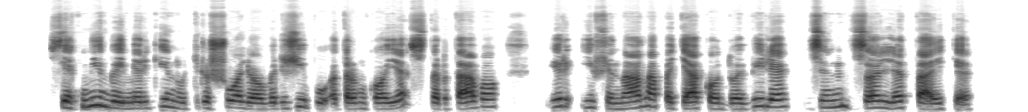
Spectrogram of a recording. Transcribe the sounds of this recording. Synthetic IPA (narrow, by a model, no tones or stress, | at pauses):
sʲeːkʲmʲɪŋɡɐɪmʲɛɾʲɡʲɪnuːt̪ʲɾʲɪʃuɔlʲoːʋɐɾʲʒʲiːbuːʔɐt̪ɾɐŋkoːjɛst̪ɐɾt̪ɑːʋoː | ɪɾiːfʲɪnɑːlˠɑːpɐt̪ʲæːkoːd̪oɔʋʲɪlʲeːd̪zʲɪnzolʲɛt̪ɑɪt̪ʲe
